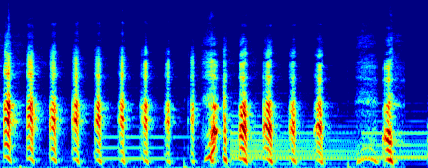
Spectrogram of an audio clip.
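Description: A long, rhythmic burst of laughter, 'ha-ha-ha' at about four or five beats a second with a short break about halfway, over held music chords, as a sound effect on a title card.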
